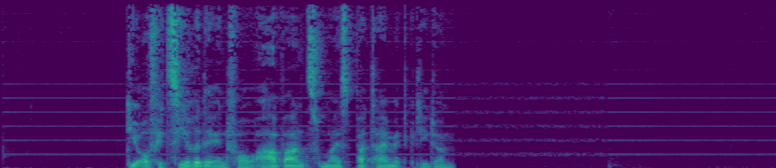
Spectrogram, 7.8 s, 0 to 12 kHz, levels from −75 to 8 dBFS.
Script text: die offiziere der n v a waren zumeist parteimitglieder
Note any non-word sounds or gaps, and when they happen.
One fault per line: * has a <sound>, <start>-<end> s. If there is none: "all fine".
all fine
